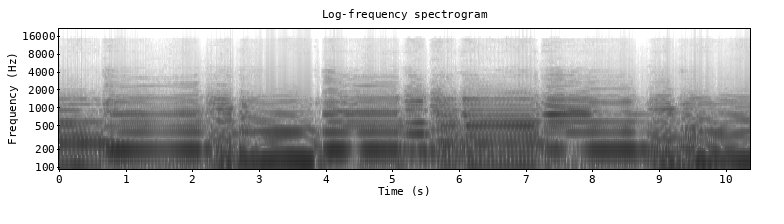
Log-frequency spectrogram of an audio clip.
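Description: Bowed string music in a low register: sustained legato notes that change every second or so.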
